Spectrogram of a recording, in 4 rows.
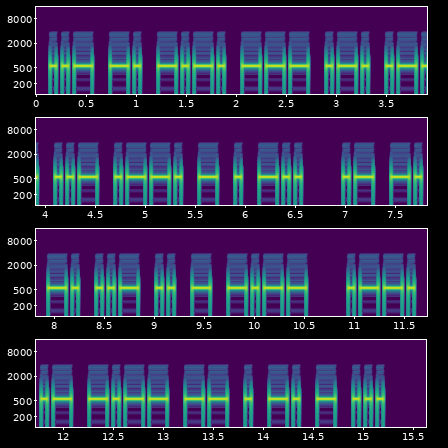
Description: Morse code, heard as a keyed tone, about 20 wpm, 550 Hz. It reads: UNCORRUPTED ANNUITY PAYMENTS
